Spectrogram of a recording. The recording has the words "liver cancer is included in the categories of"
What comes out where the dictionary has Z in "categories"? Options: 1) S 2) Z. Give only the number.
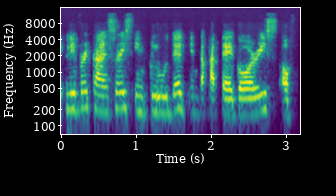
1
